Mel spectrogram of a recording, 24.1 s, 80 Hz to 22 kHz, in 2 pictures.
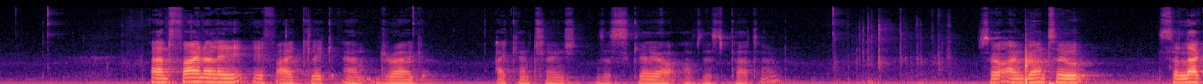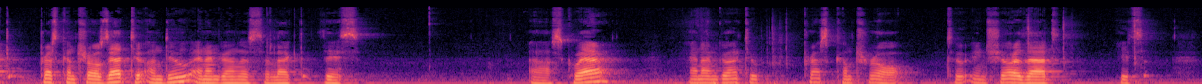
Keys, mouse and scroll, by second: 4.1-8.9 drag, 9.1 ctrl+z, 16.3-24.0 drag.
